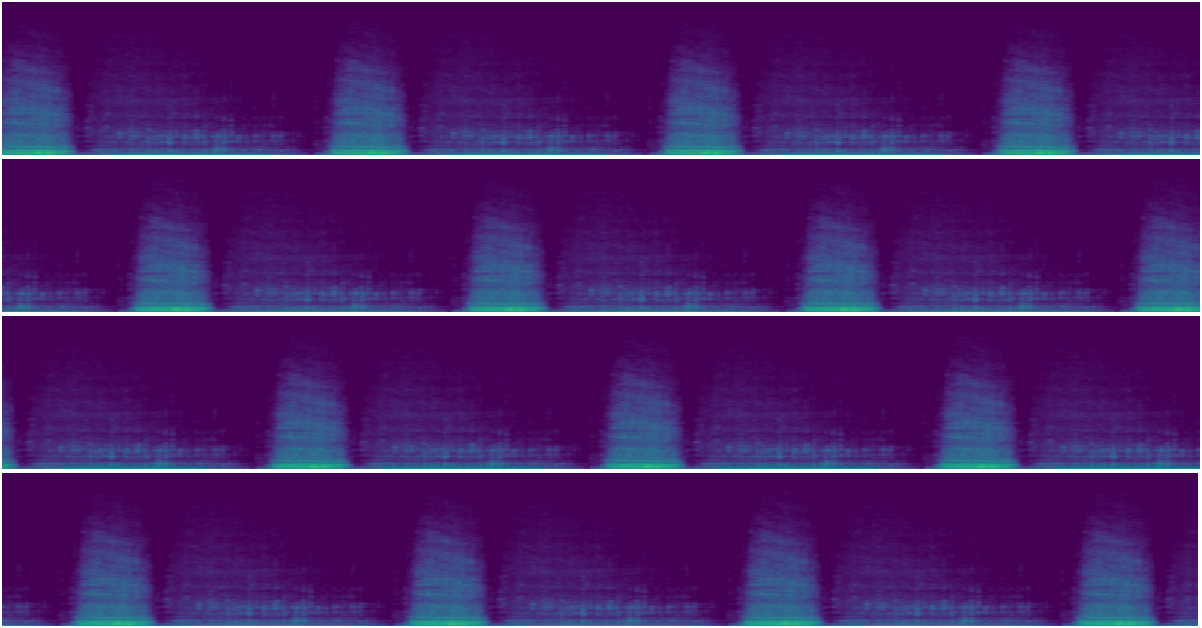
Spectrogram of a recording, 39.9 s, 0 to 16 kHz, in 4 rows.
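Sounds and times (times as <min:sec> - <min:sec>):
lion hissing: 0:00.0 - 0:01.9, 0:02.7 - 0:04.8, 0:05.5 - 0:07.6, 0:08.3 - 0:10.2, 0:11.1 - 0:13.1, 0:13.8 - 0:15.8, 0:16.6 - 0:18.6, 0:19.4 - 0:21.4, 0:22.2 - 0:24.3, 0:25.0 - 0:27.2, 0:27.8 - 0:29.9, 0:30.6 - 0:32.7, 0:33.3 - 0:35.5, 0:36.1 - 0:38.3, 0:38.9 - 0:39.9.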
